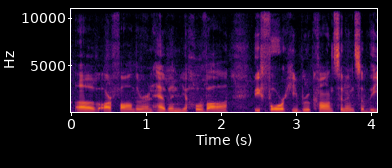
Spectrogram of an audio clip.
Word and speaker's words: Jehovah: you put it all together and the correct pronunciation is Jehovah and it was Yahveh who declared to his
